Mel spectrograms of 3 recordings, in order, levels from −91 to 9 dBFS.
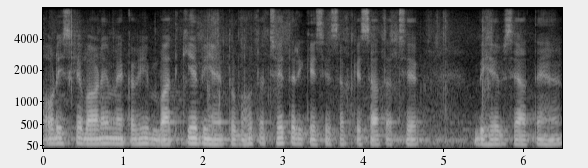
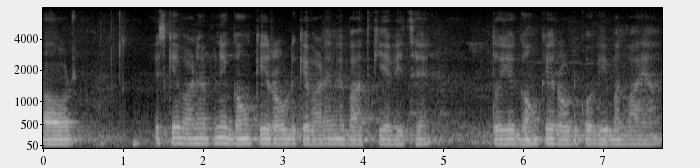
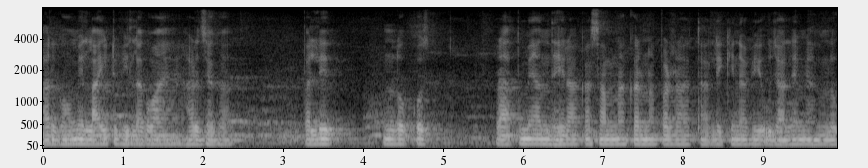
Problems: constant background noise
